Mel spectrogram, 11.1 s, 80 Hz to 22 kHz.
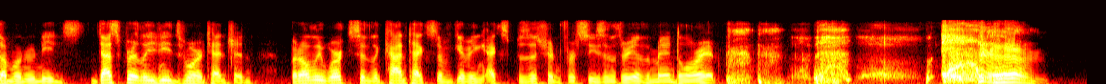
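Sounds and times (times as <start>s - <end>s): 
speech: 0.0s - 10.4s
loud cough: 7.3s - 10.5s
raspy vocal harrumph: 7.3s - 10.5s
throat clearing: 7.3s - 10.5s.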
